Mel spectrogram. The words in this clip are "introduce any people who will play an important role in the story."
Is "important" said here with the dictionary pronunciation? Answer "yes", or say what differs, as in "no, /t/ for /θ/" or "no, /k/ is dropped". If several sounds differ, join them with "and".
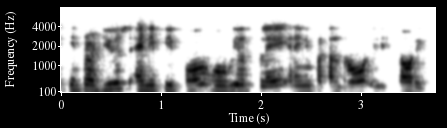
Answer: yes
